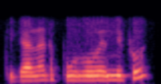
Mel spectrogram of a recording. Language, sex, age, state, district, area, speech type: Bengali, male, 18-30, West Bengal, Purba Medinipur, rural, conversation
